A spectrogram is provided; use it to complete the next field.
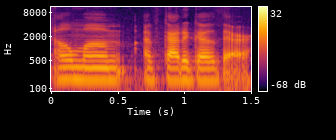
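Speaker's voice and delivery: ordinary talk, nothing marked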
